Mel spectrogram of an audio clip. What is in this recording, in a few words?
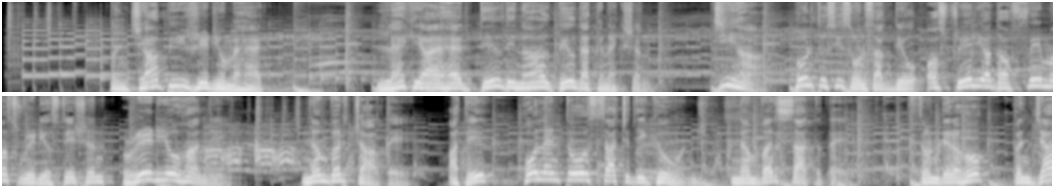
Punjabi Radio; RCA Radio Haanji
